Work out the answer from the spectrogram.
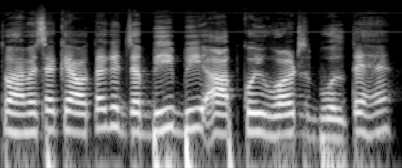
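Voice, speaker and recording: A man's voice: high voice, fairly quick, fairly bright tone, clear, resonant tone. A man teaching an online exam-prep lecture, explaining step by step, acting out examples and mixing in English terms. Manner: explains in simple repeated steps, acts out examples; mixes Hindi with English terms.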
